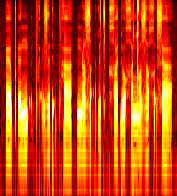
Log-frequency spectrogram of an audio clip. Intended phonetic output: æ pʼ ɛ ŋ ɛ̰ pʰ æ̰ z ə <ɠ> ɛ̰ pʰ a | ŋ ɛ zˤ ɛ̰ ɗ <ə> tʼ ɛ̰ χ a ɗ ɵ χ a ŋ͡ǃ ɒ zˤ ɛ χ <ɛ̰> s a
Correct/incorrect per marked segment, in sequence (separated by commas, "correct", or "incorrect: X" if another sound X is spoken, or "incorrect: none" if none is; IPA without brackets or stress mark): incorrect: ɗ, correct, incorrect: ə̰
